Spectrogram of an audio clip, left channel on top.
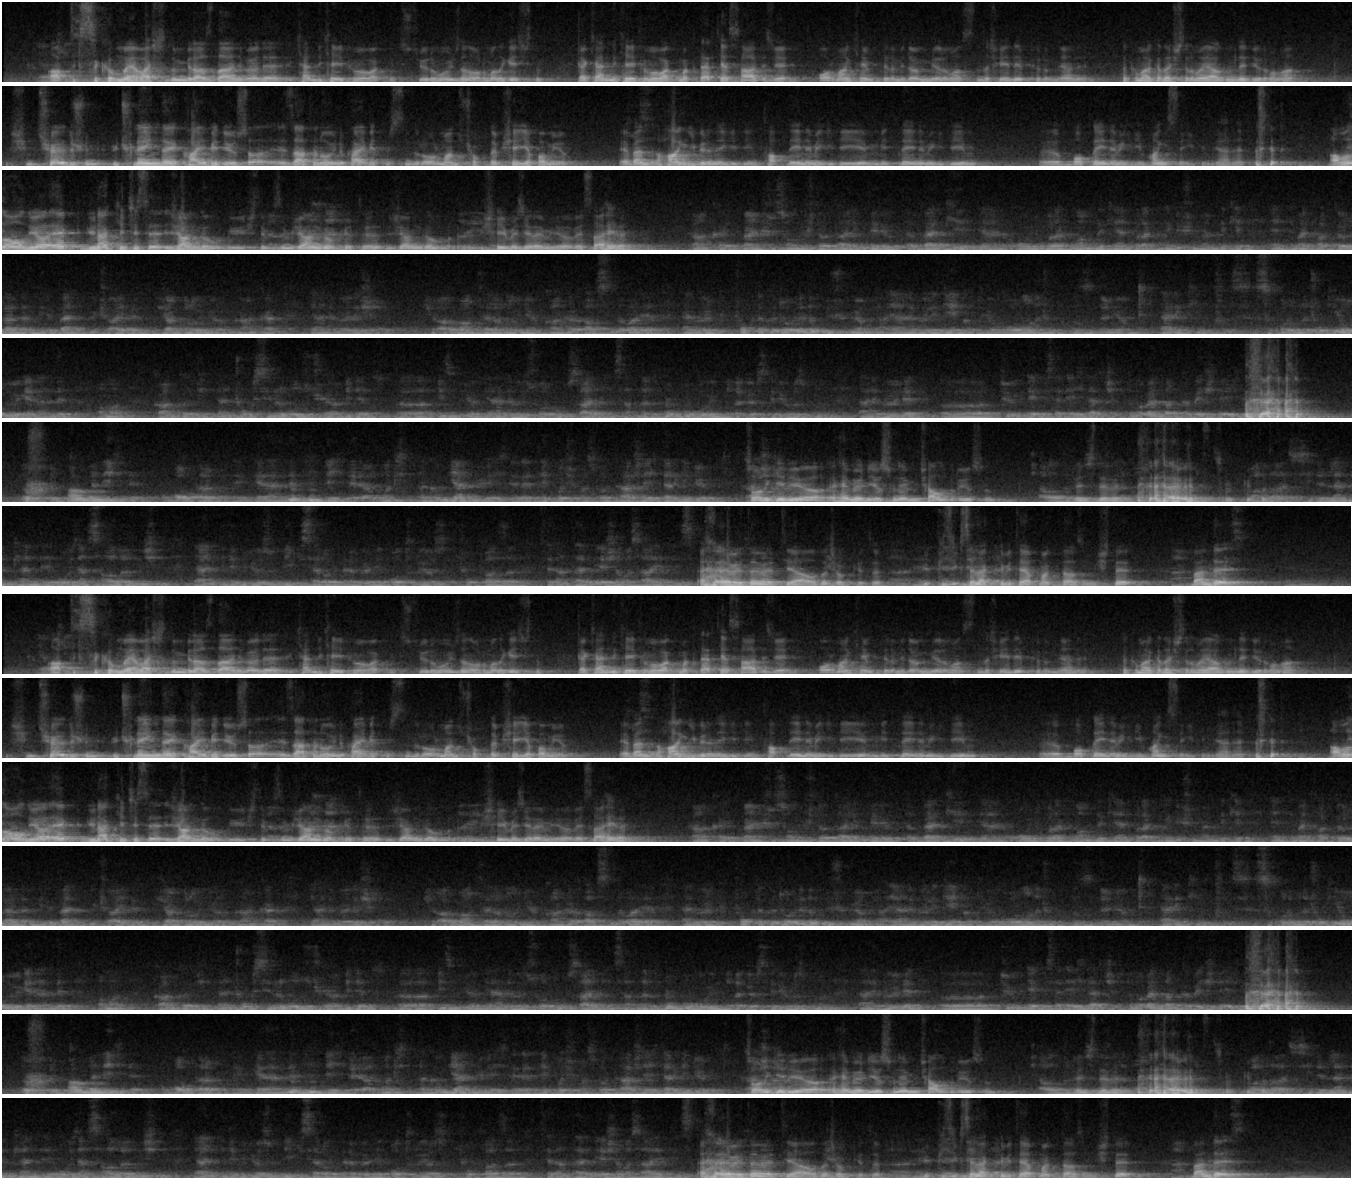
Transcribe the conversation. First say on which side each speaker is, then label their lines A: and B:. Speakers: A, on the right; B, on the left.
A: Ya
B: Artık
A: kesinlikle
B: sıkılmaya
A: kanka.
B: başladım. Biraz daha hani böyle kendi keyfime bakmak istiyorum. O yüzden ormana geçtim. Ya kendi keyfime bakmak derken sadece orman kemplerimi dönmüyorum aslında. Şey de yapıyorum yani. Takım arkadaşlarıma yardım da ediyorum ama şimdi şöyle düşün. 3 lane'de kaybediyorsa e, zaten oyunu kaybetmişsindir. Ormancı çok
A: Aynen
B: da bir şey
A: öyle.
B: yapamıyor. E
A: Kesinlikle
B: ben hangi birine gideyim? Top lane'e mi gideyim? Mid lane'e mi gideyim? E, bot lane'e mi gideyim? Hangisine gideyim yani?
A: kesinlikle
B: Ama ne
A: kanka.
B: oluyor?
A: ya.
B: Hep günah keçisi jungle oluyor. İşte
A: Jungle.
B: bizim jungle
A: <laughs>
B: kötü. Jungle
A: Aynen
B: e, bir şey
A: öyle.
B: beceremiyor vesaire.
A: Ya Kanka ben şu son üç dört aylık periyotta belki yani oyunu bırakmamdaki yani bırakmayı düşünmemdeki en temel faktörlerden biri ben 3 aydır jungle oynuyorum kanka. Yani böyle jar Jarvan falan oynuyorum. Kanka aslında var ya yani böyle k- çok da kötü oynadığımı düşünmüyorum ya. Yani böyle gank atıyorum ormanı çok hızlı dönüyorum. Yani ki- f- s- skorum da çok iyi oluyor genelde. Ama kanka cidden çok sinir bozucu ya. Bir de e, biz biliyorsun genelde böyle sorumluluk sahibi insanlarız. O
B: Hı hı.
A: bu oyunda da gösteriyoruz bunu. Yani böyle ee, tüm e, misal Ejder çıktı mı ben dakika 5'te Ejder'in
B: <laughs>
A: önünde bekliyorum. Böyle 4.40
B: Anladım.
A: gibi ben Ejder bot tarafındayım genelde.
B: Hı hı.
A: Ejder'i almak için takım gelmiyor Ejder'e tek başıma. Sonra karşı Ejder geliyor. Karşı
B: Sonra geliyor
A: adam
B: hem ölüyorsun hem çaldırıyorsun
A: çaldırıyorsun
B: ejderi.
A: falan. Ondan
B: <laughs> Evet
A: <laughs>
B: çok kötü.
A: vallahi sinirlendim kendi. O yüzden sağlığım için yani bir de biliyorsun bilgisayar oyunlara böyle hep oturuyoruz. Çok fazla sedanter bir yaşama sahibiz.
B: <laughs> Evet
A: <laughs> O yüzden
B: evet
A: dedim
B: ya o da
A: hem
B: çok kötü. Bir fiziksel
A: hem mental
B: aktivite yapmak lazım. İşte
A: kanka
B: ben de
A: kesin ya.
